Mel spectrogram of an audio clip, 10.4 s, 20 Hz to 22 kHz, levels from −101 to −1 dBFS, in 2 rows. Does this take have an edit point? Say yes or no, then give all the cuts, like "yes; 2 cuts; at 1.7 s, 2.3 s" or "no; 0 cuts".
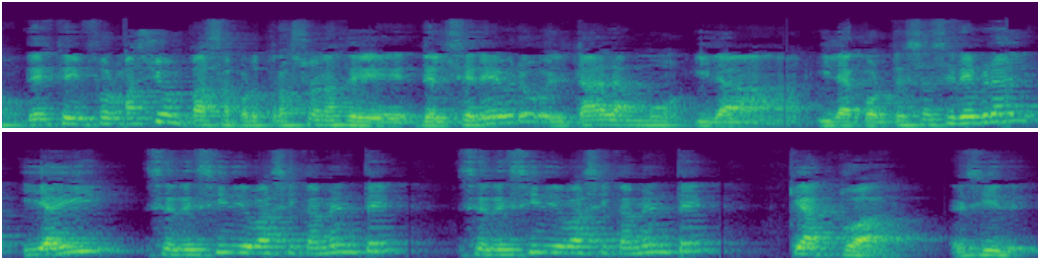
yes; 1 cut; at 7.4 s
